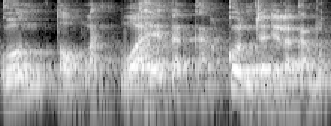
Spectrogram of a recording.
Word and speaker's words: كُنْ طَوْلًا: Jadilah kamu panjang nah tetapi orang Jawa biasanya dulu ini dibacanya waqaf waqf itu berhenti dihentikan sehingga terbaca kuntul kan begitu kuntul padahal tidak boleh wakaf cara membacanya enggak wakaf nih ya dakaru kun thlan wahai Dakar Kun Jadilah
